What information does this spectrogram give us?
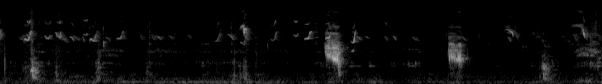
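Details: Thirsty baby chicks drinking fresh water: scattered thin high peeps mixed with louder short broad clicks and taps at irregular intervals, the peeping soft behind the clicking.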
